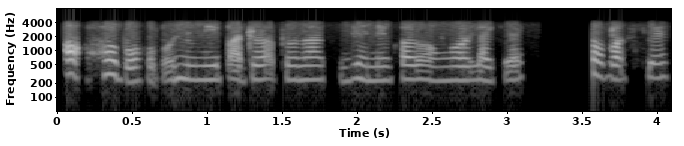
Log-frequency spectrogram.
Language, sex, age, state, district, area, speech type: Assamese, female, 18-30, Assam, Morigaon, rural, conversation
